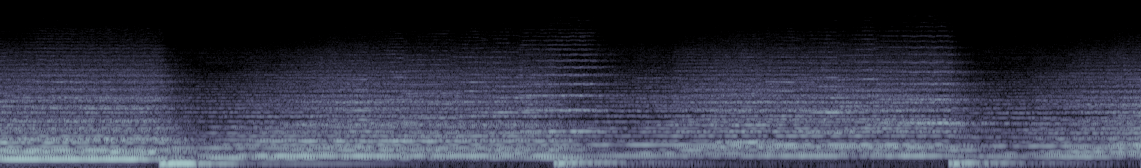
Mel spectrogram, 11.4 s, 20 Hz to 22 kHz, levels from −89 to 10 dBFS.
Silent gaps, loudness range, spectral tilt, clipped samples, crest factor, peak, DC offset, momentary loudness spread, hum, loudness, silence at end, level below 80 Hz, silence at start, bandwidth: none; 5 LU; -7.5 dB/octave; under 0.1%; 14 dB; -12 dBFS; under 0.1%; 10 LU; none; -28 LUFS; 0 s; -52 dBFS; 0 s; 8.8 kHz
